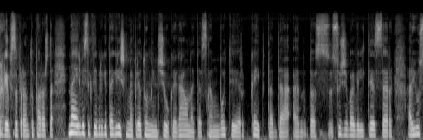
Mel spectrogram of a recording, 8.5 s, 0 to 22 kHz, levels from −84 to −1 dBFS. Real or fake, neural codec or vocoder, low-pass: real; none; 14.4 kHz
